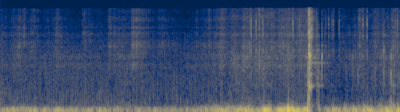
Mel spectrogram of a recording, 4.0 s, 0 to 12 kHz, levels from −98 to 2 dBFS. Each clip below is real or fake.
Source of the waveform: real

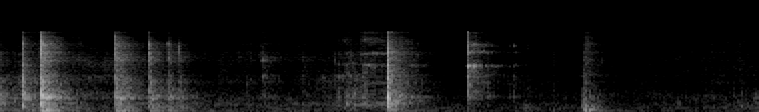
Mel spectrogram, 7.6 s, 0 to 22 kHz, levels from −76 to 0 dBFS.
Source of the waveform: fake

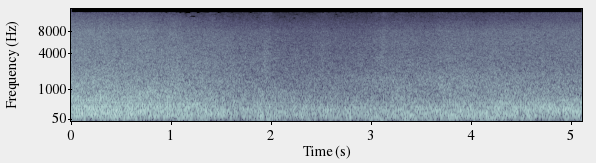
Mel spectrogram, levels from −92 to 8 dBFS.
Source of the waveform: real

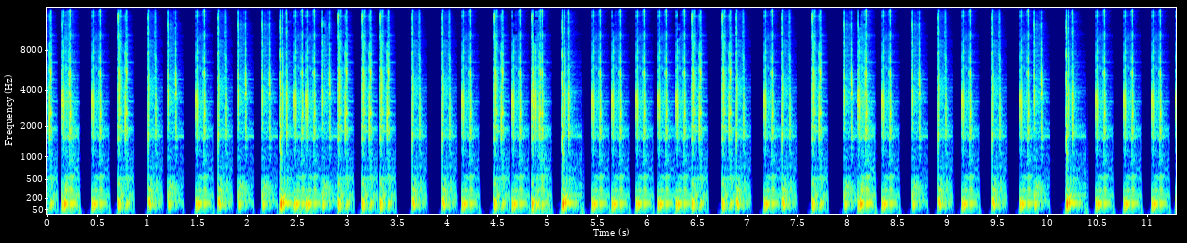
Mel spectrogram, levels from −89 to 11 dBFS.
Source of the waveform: real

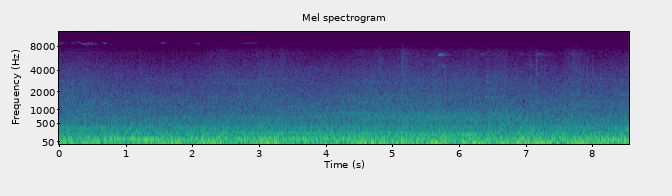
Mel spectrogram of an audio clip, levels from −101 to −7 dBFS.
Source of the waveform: real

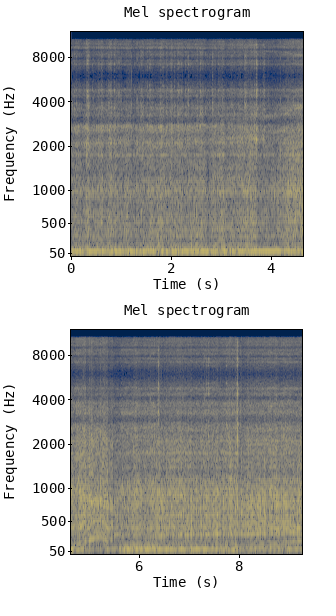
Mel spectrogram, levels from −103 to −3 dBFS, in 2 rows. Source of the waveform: real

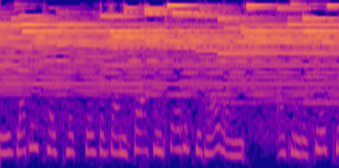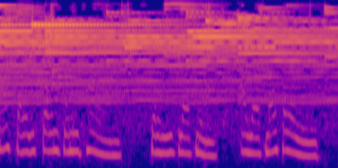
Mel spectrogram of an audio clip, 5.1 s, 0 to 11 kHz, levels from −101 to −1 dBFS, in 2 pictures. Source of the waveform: real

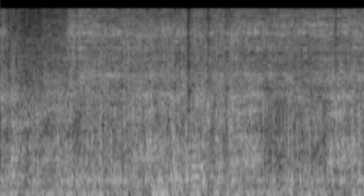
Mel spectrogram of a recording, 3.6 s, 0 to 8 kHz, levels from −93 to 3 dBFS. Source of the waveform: real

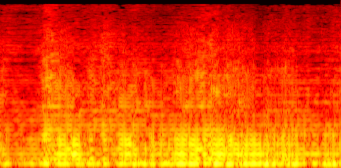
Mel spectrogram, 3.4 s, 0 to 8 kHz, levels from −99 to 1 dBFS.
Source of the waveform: fake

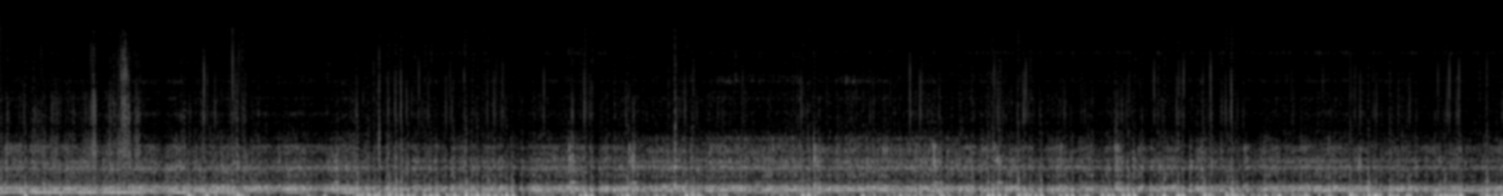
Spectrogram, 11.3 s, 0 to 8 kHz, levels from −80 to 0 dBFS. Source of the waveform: real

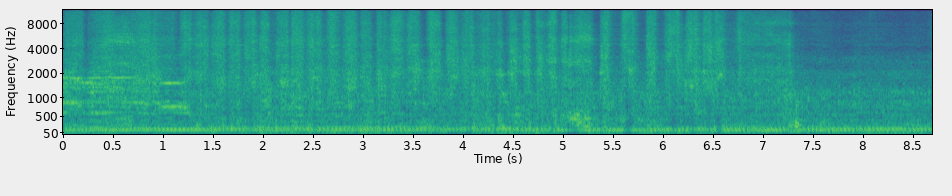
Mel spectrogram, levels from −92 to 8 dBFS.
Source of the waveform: fake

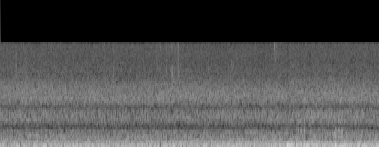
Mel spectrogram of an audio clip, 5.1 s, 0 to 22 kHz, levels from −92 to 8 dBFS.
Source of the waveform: real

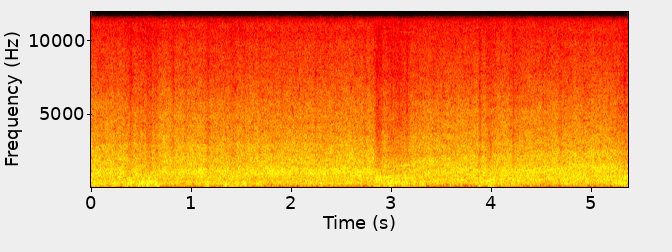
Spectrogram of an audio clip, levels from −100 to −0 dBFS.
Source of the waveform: real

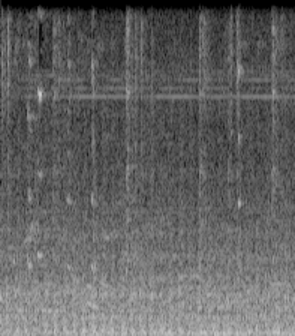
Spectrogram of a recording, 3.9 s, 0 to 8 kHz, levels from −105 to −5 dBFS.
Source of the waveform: real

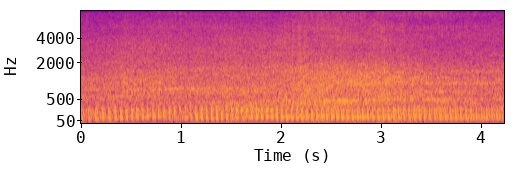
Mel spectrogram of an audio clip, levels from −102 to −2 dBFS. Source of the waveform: real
